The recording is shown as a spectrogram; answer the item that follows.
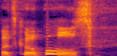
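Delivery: loud cheer with voice cracking, breaking high. Quoting the ending line to a co-speaker who knows it, imitating a voice crack. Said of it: "the voice crack".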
